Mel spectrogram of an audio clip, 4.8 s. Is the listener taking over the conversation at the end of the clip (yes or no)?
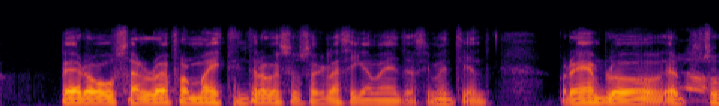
no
